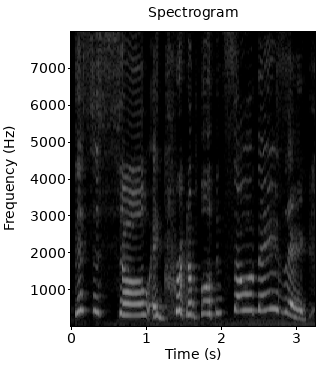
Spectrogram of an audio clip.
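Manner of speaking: high, thrilled gush with a laugh; giddy, high-pitched awe; excited gushing. Real, not acted. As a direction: gush in amazement, pitch soaring. Gushing over a favorite gift.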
